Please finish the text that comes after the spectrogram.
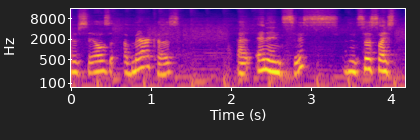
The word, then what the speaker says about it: Enensys: Enensys, I'm trying to pronounce that one correctly. Enensys? Enensys? That's not so complicated, yeah.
